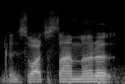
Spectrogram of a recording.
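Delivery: ordinary talk, nothing marked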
